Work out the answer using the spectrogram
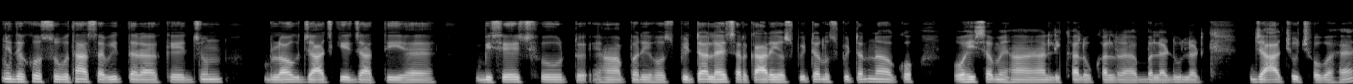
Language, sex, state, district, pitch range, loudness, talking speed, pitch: Magahi, male, Bihar, Gaya, 110-115 Hz, -18 LUFS, 145 wpm, 110 Hz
